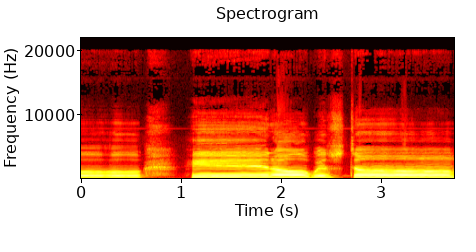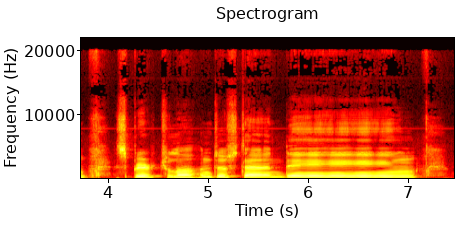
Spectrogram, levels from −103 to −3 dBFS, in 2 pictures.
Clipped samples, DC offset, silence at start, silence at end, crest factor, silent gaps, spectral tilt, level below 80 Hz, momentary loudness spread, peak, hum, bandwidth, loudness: under 0.1%; under 0.1%; 0 s; 0.15 s; 14 dB; none; -5 dB/octave; -74 dBFS; 13 LU; 0 dBFS; none; over 20 kHz; -15 LUFS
